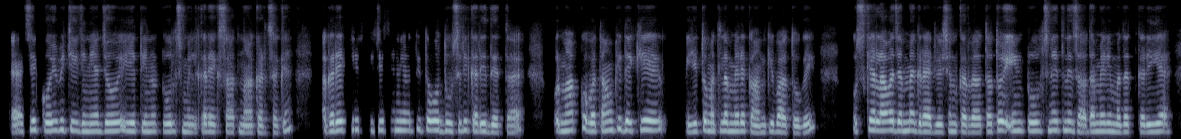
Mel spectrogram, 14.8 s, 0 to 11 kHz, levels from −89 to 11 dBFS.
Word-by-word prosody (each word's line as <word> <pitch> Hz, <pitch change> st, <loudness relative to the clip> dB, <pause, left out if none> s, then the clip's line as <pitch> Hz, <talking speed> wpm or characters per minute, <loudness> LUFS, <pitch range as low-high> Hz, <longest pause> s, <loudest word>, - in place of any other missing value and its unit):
ऐसी 190 Hz, +4 st, 0 dB
कोई 205 Hz, -1 st, +2 dB
भी 230 Hz, +1 st, -1 dB
चीज़ 210 Hz, -3 st, -3 dB
नहीं 190 Hz, 0 st, 0 dB
है, 195 Hz, -, 0 dB
जो 195 Hz, +1 st, +4 dB
ये 195 Hz, -1 st, +2 dB
तीनों 190 Hz, -1 st, -3 dB
टूल्स 190 Hz, +1 st, -1 dB
मिलकर 180 Hz, 0 st, -2 dB
एक 180 Hz, -1 st, -2 dB
साथ 175 Hz, 0 st, -5 dB
ना 170 Hz, -2 st, -2 dB
कर 165 Hz, 0 st, -4 dB
सकें, 170 Hz, +7 st, -6 dB, 0.4 s
अगर 200 Hz, +1 st, +2 dB
एक 215 Hz, +1 st, +6 dB
चीज़ 230 Hz, -1 st, -4 dB
किसी 210 Hz, +1 st, -4 dB
से 220 Hz, +1 st, -18 dB
नहीं 220 Hz, 0 st, +2 dB
होती 215 Hz, +3 st, -6 dB
तो 225 Hz, +1 st, +4 dB
वो 220 Hz, -, +7 dB
दूसरी 200 Hz, +1 st, -1 dB
कर 195 Hz, -3 st, -1 dB
ही 195 Hz, -, +5 dB
देता 170 Hz, -1 st, -2 dB
है। -, -, -4 dB, 0.4 s
और -, -, 0 dB
मैं 205 Hz, +1 st, +2 dB
आपको 215 Hz, 0 st, -2 dB
बताऊँ 200 Hz, +2 st, +1 dB
कि 250 Hz, -, -2 dB
देखिए, 220 Hz, 0 st, +3 dB, 0.3 s
ये 180 Hz, +2 st, 0 dB
तो 205 Hz, +3 st, 0 dB
मतलब 200 Hz, 0 st, +1 dB
मेरे 195 Hz, 0 st, +2 dB
काम 170 Hz, -3 st, -2 dB
की 190 Hz, -, -1 dB
बात 175 Hz, -3 st, 0 dB
हो 160 Hz, -, +1 dB
गई 175 Hz, -, -1 dB, 0.5 s
उसके 225 Hz, -, 0 dB
अलावा 215 Hz, 0 st, +5 dB
जब 210 Hz, -1 st, +2 dB
मैं 210 Hz, 0 st, +1 dB
ग्रेजुएशन 185 Hz, 0 st, +1 dB
कर 180 Hz, -1 st, 0 dB
रहा 170 Hz, 0 st, +1 dB
था। -, -, +2 dB
तो 220 Hz, -, +6 dB
इन 210 Hz, 0 st, +2 dB
टूल्स 205 Hz, 0 st, +1 dB
ने 215 Hz, -, 0 dB
इतनी 215 Hz, 0 st, -1 dB
ज़्यादा 185 Hz, -1 st, 0 dB
मेरी 195 Hz, 0 st, +1 dB
मदद 180 Hz, -1 st, -1 dB
करी 180 Hz, +1 st, +1 dB
है 190 Hz, -1 st, +1 dB
195 Hz, 255 wpm, -24 LUFS, 185-210 Hz, 0.5 s, वो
